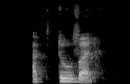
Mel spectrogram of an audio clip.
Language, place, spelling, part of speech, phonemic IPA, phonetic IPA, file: Hindi, Delhi, अक्तूबर, noun, /ək.t̪uː.bəɾ/, [ɐk.t̪uː.bɐɾ], LL-Q1568 (hin)-अक्तूबर.wav
- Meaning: alternative form of अक्टूबर (akṭūbar, “October”)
